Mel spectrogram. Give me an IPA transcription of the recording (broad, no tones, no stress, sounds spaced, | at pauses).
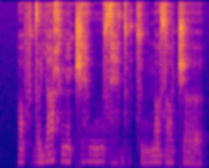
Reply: ɒ f d ʌ j a ħ ŋ ɛ̃ t͡ʃ ɛ̤ w u z ɛ̤ d ṳ t͡s u n ɒ z ɒ t͡ʃ ʌ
